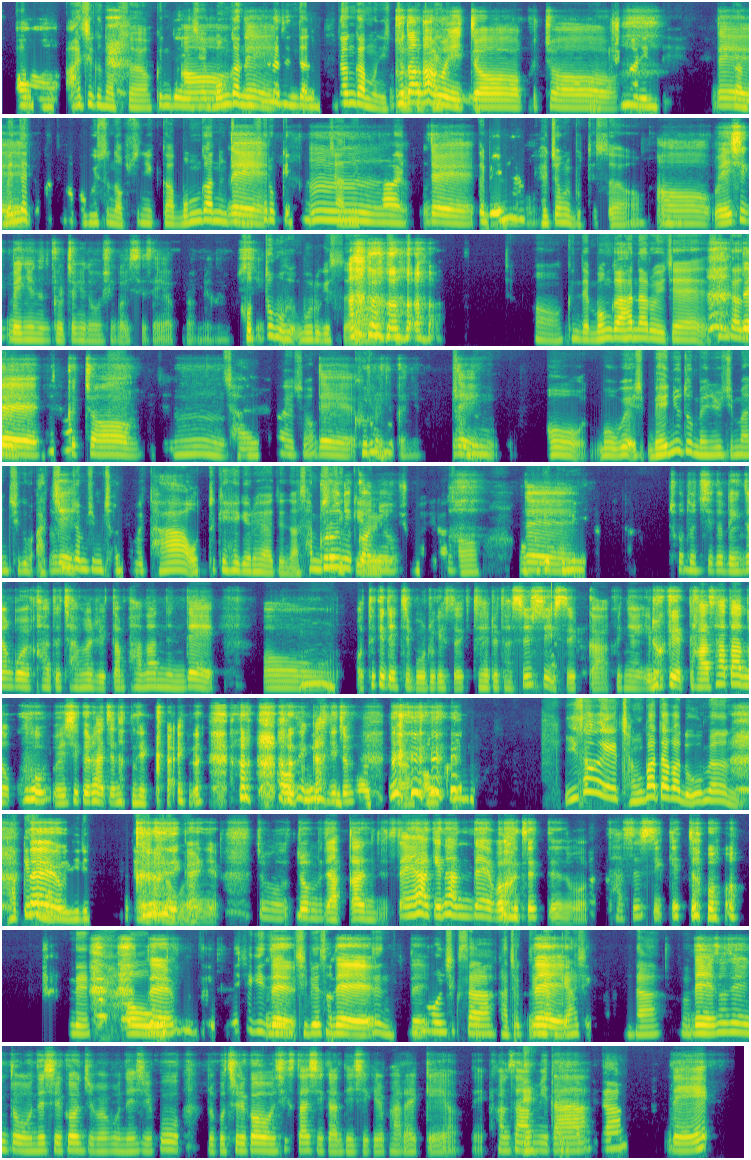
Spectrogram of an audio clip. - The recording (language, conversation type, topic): Korean, unstructured, 가족과 함께 식사할 때 가장 좋은 점은 무엇인가요?
- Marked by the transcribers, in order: distorted speech; unintelligible speech; sigh; laugh; other background noise; tapping; sigh; laugh; laughing while speaking: "이렇게"; laughing while speaking: "않을까' 이런 생각이 좀"; laugh; unintelligible speech; static; laughing while speaking: "그러니깐요"; laughing while speaking: "어쨌든"; laugh; laughing while speaking: "있겠죠 뭐"; laugh; unintelligible speech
